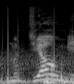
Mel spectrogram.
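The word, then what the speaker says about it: Mjölnir: A lot of people I see a lot of people on Tik Tok, they don't quite get the pronunciation of this correct. So, it's Majia. It's got an MJ at Majia.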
